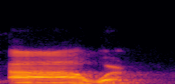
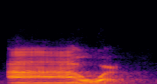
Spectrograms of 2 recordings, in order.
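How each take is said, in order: First: The article is a bare vowel before hour. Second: The article is a bare vowel before hour.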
